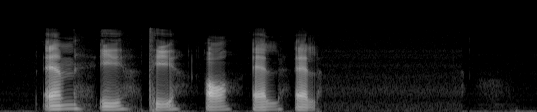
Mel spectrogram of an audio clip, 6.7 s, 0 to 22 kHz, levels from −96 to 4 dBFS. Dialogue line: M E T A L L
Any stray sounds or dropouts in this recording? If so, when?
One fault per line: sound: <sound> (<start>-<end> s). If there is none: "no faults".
no faults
